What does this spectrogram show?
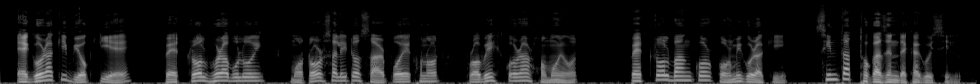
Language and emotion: Assamese, surprised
